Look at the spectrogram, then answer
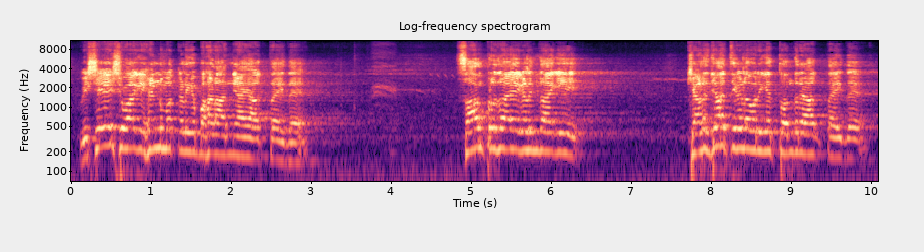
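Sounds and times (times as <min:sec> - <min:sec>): man speaking over public address: 0:00.0 - 0:03.4, 0:04.8 - 0:07.0, 0:07.7 - 0:10.0
short faint bird call: 0:03.8 - 0:04.8, 0:07.1 - 0:07.7.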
